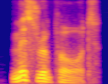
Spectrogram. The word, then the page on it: misreport: British English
